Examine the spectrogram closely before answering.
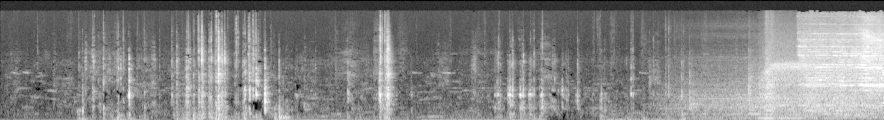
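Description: Wooden boards shifted, rubbed and knocked on a workbench, with a few sharp taps. After a short pause a table saw motor starts and spins up, its whine growing steadily louder near the end.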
